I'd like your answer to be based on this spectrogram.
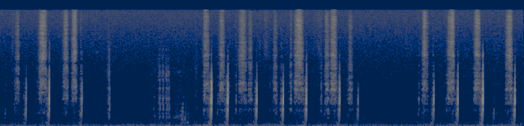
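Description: A blue chalk stick, held in fingertips, writes Korean text across a large flat green chalkboard. Quiet, dry scratching strokes come in short bursts with bright edges, broken by a few quiet pauses.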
